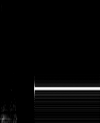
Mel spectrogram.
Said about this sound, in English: I'm gonna have to beep that out.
